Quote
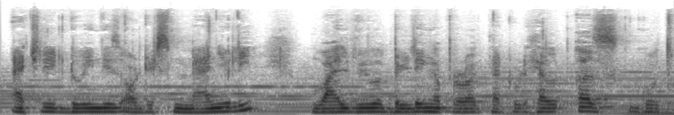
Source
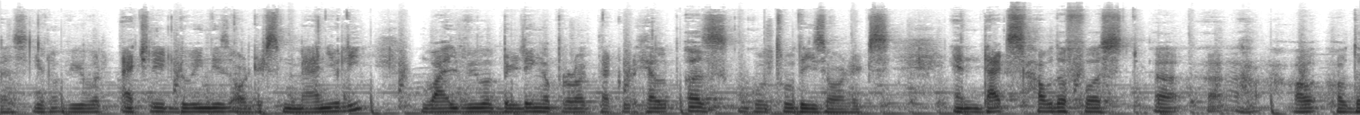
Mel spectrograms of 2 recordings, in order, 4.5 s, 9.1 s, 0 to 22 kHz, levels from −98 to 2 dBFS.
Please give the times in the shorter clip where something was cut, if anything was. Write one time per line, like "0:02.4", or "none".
none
